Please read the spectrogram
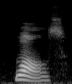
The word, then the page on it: walls: American English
